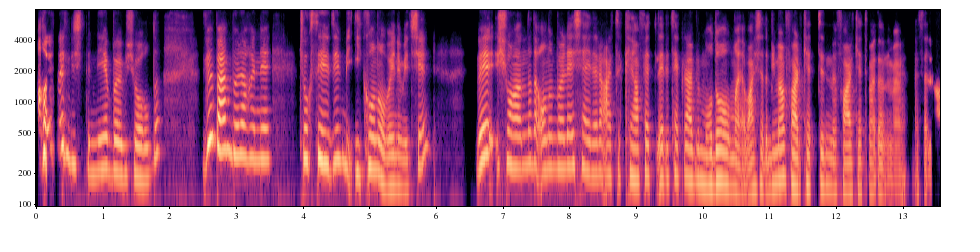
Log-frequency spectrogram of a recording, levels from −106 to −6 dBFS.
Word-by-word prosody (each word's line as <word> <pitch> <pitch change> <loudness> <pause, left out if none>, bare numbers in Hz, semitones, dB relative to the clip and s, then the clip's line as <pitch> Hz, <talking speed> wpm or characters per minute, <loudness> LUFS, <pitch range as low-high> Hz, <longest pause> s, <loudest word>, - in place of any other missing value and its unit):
Aynen 325 0 +4
işte, 205 -5 -6
niye 220 0 0
böyle 200 -2 +2
bir - - -7
şey 195 0 -3
oldu? 185 - -2 0.6
Ve - - +6
ben, 335 -1 +9
böyle, 300 0 +3
hani, 275 -1 -1 0.4
çok 275 -1 +1
sevdiğim 265 -1 +2
bir 235 - -6
ikon 210 +3 -1
o 170 -8 0
benim 145 -1 -2
için 235 - -4 0.7
ve 300 - +5
şu 260 - -2
anda 235 +2 +1
da 255 - 0
onun 225 +2 -3
böyle 230 +1 0
şeyleri, 205 -4 -3
artık 195 0 -5
kıyafetleri 180 -1 -3
tekrar 180 -2 -2
bir - - -4
moda 155 +1 0
olmaya 145 -5 -1
başladı. 140 +1 -3
Bilmem 170 +3 +1
fark 150 -3 0
ettin 150 +1 -6
mi, 135 -2 -6
fark 125 0 -2
etmedin 130 - -7
mi - - -10
mesela? - - -10
200 Hz, 175 wpm, -25 LUFS, 165-255 Hz, 0.7 s, ben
